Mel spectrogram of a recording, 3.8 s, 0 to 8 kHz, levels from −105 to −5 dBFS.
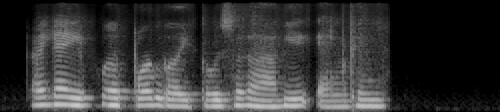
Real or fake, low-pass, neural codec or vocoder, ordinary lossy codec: fake; 7.2 kHz; codec, 16 kHz, 1 kbps, X-Codec, HuBERT features, trained on general audio; none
